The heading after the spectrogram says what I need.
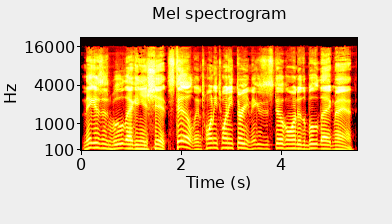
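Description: Young guy on a podcast, smooth clear voice, dry close sound, swears a lot and tells stories big. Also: on the high side, moderate pace, no room sound. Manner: animated storytelling, profane. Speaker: podcast co-host. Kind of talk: casual chat.

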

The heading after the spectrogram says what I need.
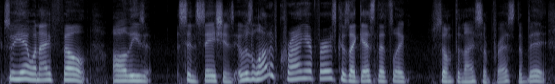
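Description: Young woman, podcast co-host, animated storytelling, laughs, dry close sound. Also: medium pitch, moderate pace, dry recording. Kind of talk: casual chat.

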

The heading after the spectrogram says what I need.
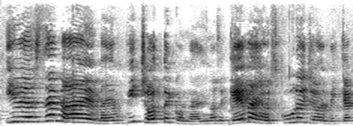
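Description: Young Costa Rican woman, high voice, animated storyteller, echoey room. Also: moderate pace. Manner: animated, laughing storyteller who acts out quotes. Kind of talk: casual chat, storytelling.

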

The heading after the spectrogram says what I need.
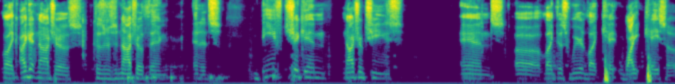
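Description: Bright-voiced teen guy rambling. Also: medium pitch, slow pace, clear, resonant tone, poor audio. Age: teens. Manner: rambling, many fillers. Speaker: podcast host. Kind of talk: casual chat. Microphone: phone.

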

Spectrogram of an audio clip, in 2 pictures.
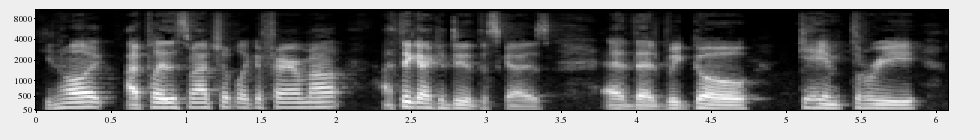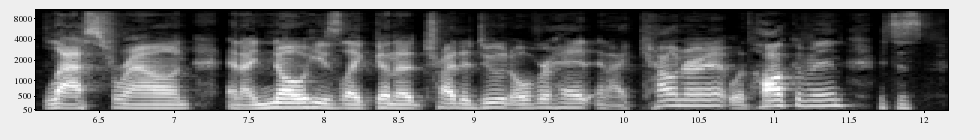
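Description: A young man, a competitive gamer, telling a story in casual chat, animated and laughing. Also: medium pitch. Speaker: guest player.

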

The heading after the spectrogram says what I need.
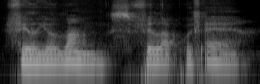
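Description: A woman reading a guided breathing exercise in a soft, calm voice that often drops to a half-whisper. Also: lowish voice, takes it slowly, roomy sound. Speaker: meditation guide.

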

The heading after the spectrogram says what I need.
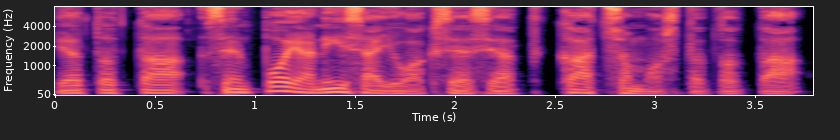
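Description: Middle-aged male interview guest: very deep, husky voice, blunt and colloquial, swears freely, dry close sound. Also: lively intonation, a little mellow, dry recording. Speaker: guest, former criminal and author. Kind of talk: casual interview storytelling.

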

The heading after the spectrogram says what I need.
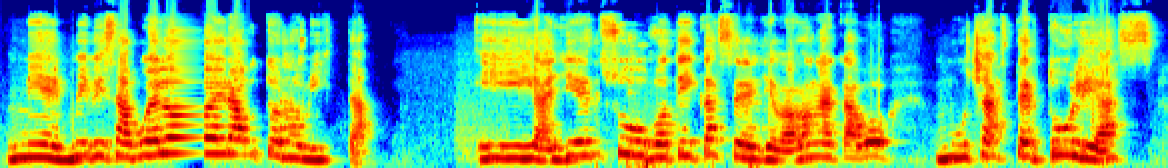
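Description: In this interview, a Puerto Rican actress in her 70s talks over a video call, unhurriedly recalling her family history as a guest. Her voice sits high, slightly rough, with a Puerto Rican accent.

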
